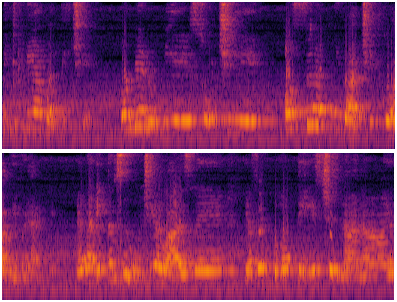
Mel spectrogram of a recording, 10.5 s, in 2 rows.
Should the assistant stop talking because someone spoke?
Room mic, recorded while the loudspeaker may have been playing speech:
No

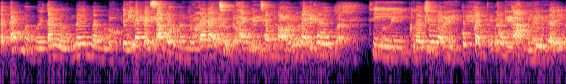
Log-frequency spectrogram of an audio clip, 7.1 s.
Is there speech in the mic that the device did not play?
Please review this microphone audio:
No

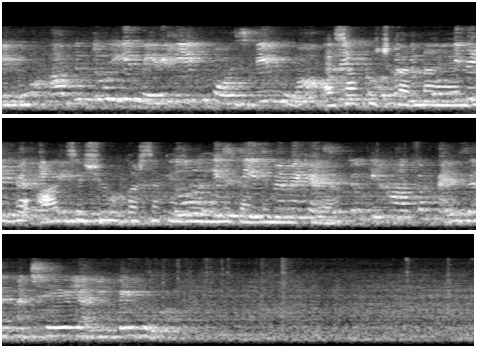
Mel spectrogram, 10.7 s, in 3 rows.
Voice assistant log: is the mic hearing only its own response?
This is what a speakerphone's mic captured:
No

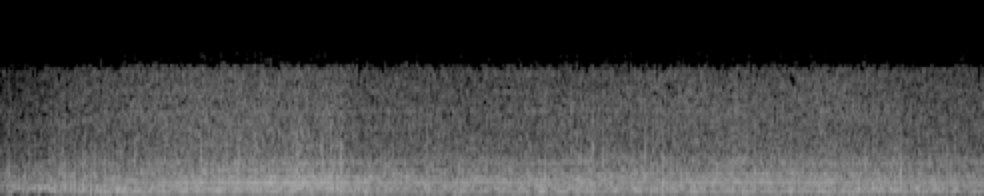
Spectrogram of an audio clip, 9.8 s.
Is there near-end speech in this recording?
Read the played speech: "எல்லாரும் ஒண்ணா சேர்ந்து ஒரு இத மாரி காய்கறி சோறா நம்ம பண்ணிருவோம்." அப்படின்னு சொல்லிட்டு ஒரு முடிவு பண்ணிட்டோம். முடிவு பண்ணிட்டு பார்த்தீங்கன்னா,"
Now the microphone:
No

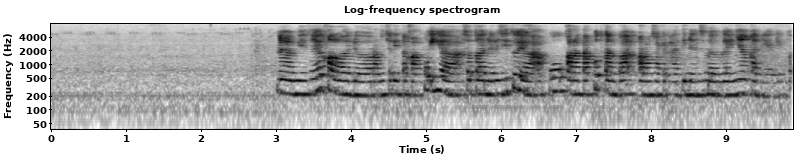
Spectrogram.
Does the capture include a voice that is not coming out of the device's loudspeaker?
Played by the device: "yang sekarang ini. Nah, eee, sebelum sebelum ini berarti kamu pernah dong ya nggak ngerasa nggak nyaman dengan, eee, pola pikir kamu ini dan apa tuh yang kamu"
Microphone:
Yes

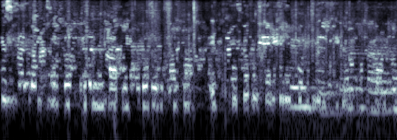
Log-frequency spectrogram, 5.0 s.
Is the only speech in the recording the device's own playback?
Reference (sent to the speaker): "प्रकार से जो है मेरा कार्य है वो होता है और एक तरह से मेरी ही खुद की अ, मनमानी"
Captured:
No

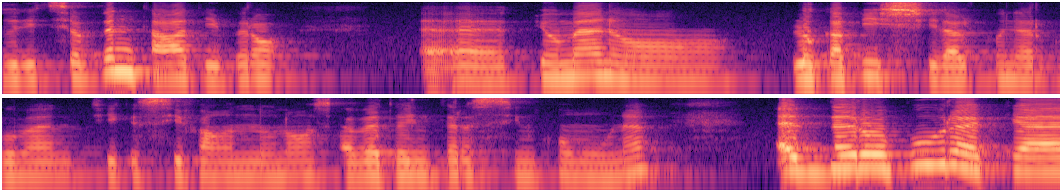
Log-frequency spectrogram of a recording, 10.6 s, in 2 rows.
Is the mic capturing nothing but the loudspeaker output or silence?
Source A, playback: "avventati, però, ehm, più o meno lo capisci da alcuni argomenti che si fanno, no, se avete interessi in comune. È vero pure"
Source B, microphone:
Yes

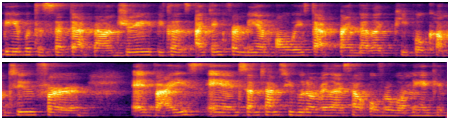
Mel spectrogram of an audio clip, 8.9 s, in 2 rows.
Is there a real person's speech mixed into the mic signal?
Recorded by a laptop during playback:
No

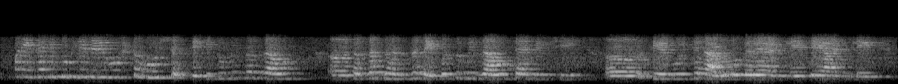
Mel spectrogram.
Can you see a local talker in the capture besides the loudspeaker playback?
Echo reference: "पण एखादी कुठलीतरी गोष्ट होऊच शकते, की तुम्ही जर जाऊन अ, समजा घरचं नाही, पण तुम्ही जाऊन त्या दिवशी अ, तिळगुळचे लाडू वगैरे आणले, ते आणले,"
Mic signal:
Yes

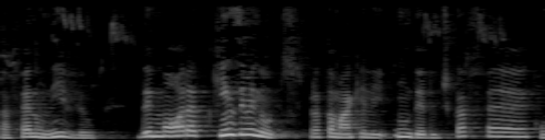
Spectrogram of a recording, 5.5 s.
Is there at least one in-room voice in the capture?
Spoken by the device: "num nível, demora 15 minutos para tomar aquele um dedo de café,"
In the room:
No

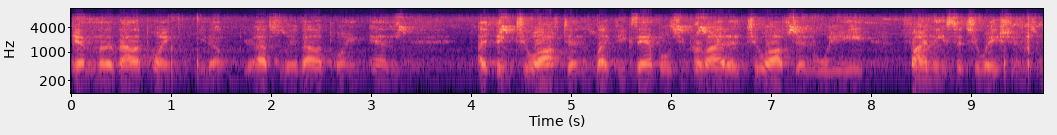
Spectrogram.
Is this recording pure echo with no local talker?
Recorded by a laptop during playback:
Yes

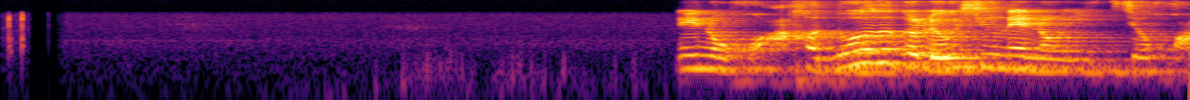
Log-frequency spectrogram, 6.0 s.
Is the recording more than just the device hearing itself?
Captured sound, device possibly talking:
Yes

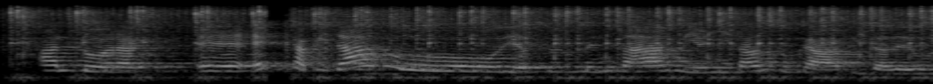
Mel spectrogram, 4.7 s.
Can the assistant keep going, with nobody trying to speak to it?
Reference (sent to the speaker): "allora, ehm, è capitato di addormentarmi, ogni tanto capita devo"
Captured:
Yes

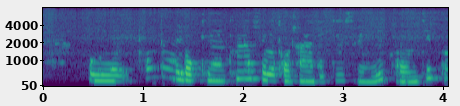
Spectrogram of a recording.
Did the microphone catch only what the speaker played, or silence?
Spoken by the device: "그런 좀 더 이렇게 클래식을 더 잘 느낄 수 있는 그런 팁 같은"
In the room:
Yes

